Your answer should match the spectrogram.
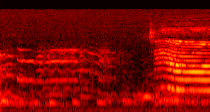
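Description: A voice making high, animal-like cries for the stage puppets. The cries waver up and down, then give way to one long, high, held cry from about a second and a half in.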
